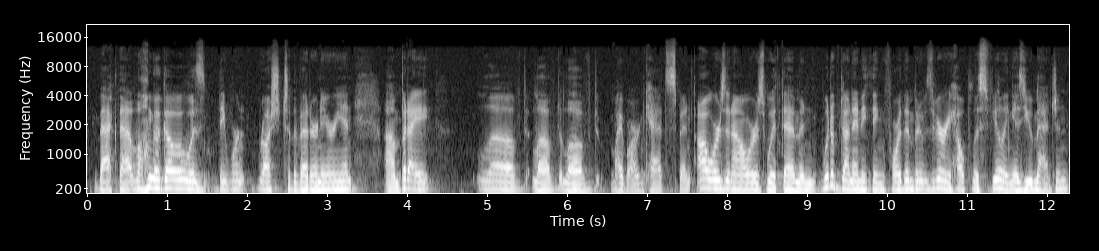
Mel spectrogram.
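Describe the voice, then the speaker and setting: A woman telling a personal story as a panel guest, reflective and unhurried with some fillers. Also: on the low side, darkish tone.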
